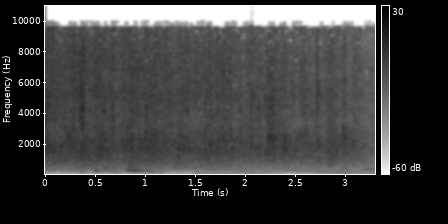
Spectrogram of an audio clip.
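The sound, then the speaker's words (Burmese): Church audience clapping in praise during a Sunday sermon: dense, steady applause running the whole time, with voices rising faintly beneath the clapping. “ဟာလေလုယာလက်ခုပ်တီးလက်ဖျားကိုချီးမွမ်းကြရအောင်အာမင်။”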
